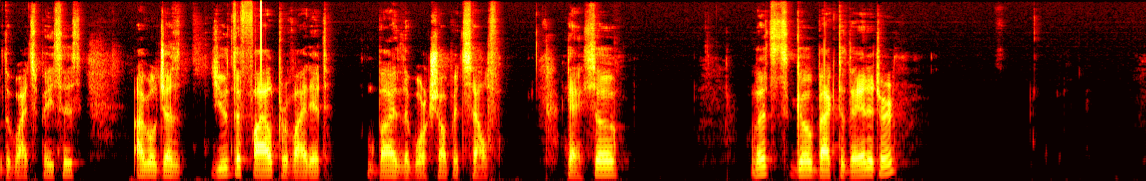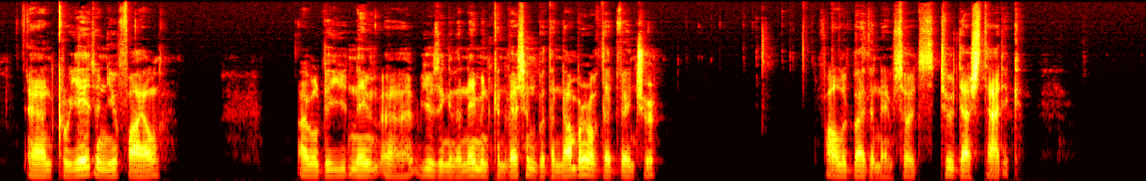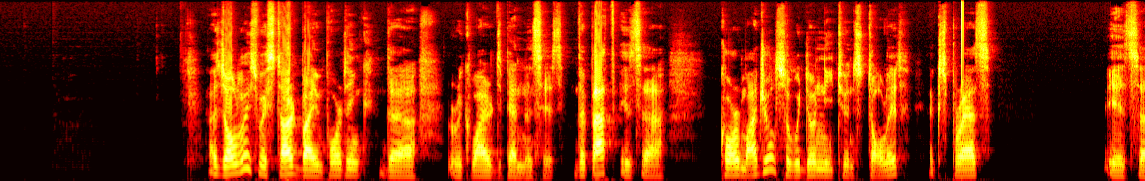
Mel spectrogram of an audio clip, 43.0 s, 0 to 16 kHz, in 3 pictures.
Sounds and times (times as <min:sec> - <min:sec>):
Speech: 0:00.0 - 0:06.3, 0:07.0 - 0:07.9, 0:09.4 - 0:11.4, 0:14.6 - 0:16.5, 0:18.0 - 0:22.6, 0:24.6 - 0:27.2, 0:31.2 - 0:37.0, 0:37.6 - 0:41.1, 0:42.4 - 0:42.9.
